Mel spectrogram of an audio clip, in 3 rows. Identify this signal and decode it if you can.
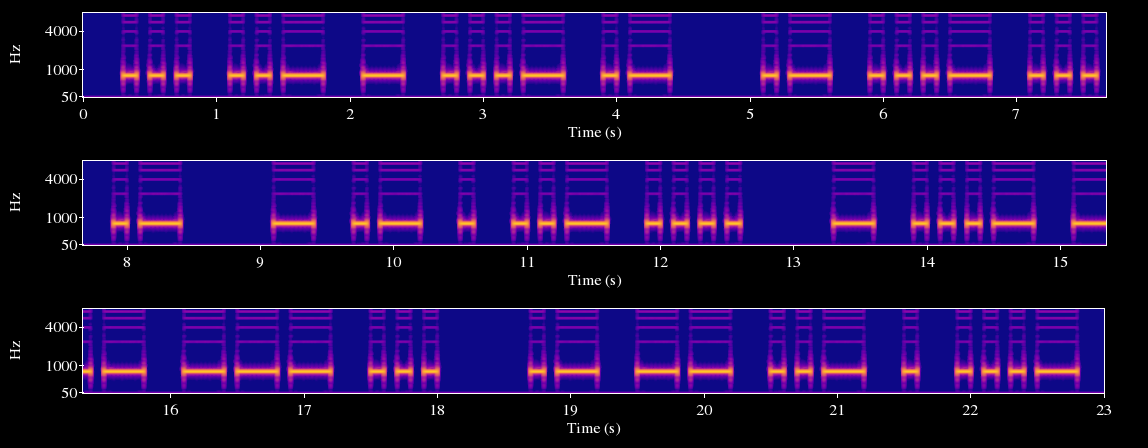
Morse code, heard as a keyed tone, about 12 wpm, 800 Hz. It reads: SUTVA AVSA TAEUH TVMOS AMUEV
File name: taviro tanulas / cw 69 04 10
